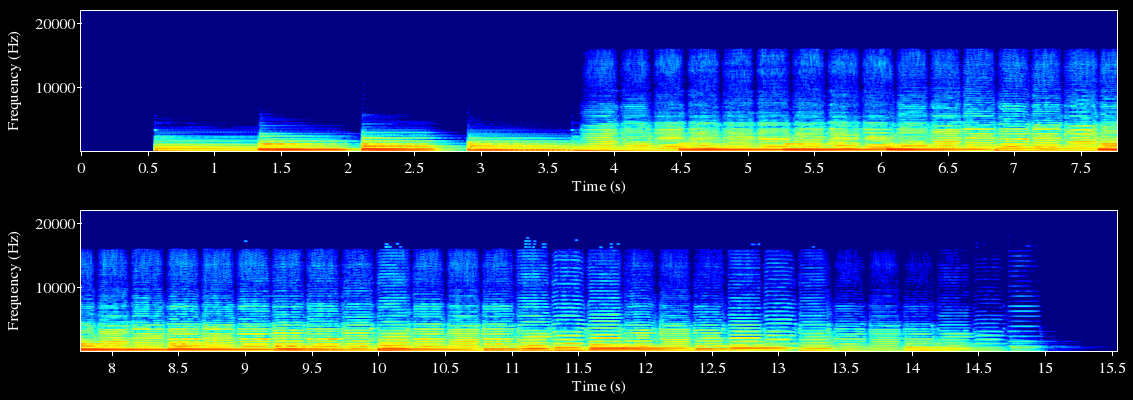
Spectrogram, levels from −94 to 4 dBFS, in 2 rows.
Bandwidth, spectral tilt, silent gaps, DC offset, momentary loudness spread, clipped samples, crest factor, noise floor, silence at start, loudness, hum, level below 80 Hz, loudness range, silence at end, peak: 8 kHz; -7.5 dB/octave; none; under 0.1%; 13 LU; under 0.1%; 14 dB; -74 dBFS; 0.55 s; -19 LUFS; none; -36 dBFS; 5 LU; 0.75 s; -4 dBFS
